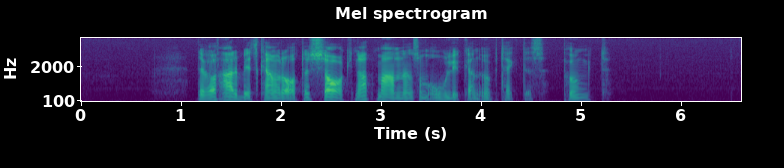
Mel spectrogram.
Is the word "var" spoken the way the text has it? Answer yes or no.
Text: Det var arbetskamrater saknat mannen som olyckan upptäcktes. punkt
yes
